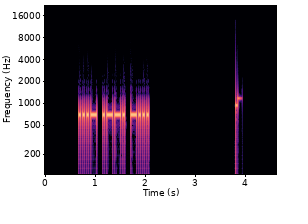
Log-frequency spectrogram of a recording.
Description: Morse code, heard as a keyed tone, about 30 wpm, 700 Hz. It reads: VPB
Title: USA Call Sign Postfixes - 3 Letters 30wpm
